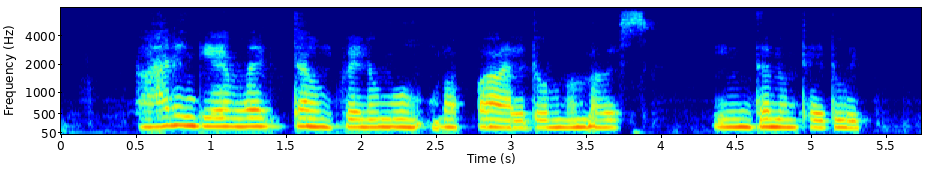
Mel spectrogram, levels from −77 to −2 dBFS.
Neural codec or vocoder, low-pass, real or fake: codec, 16 kHz in and 24 kHz out, 0.6 kbps, FireRedTTS-2 codec; 7.2 kHz; fake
